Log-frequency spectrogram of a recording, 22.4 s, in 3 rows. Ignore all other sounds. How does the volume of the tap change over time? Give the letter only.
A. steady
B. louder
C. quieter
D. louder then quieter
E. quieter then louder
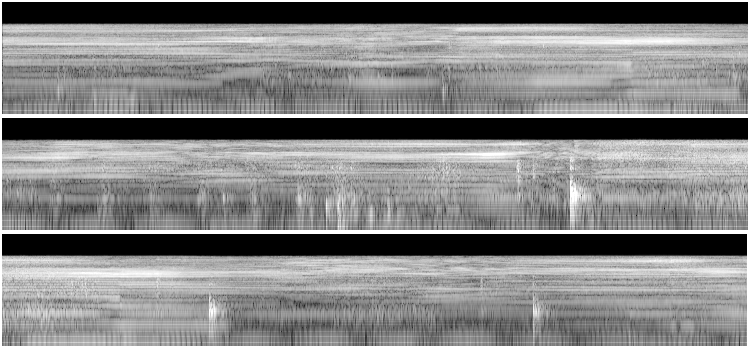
D.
